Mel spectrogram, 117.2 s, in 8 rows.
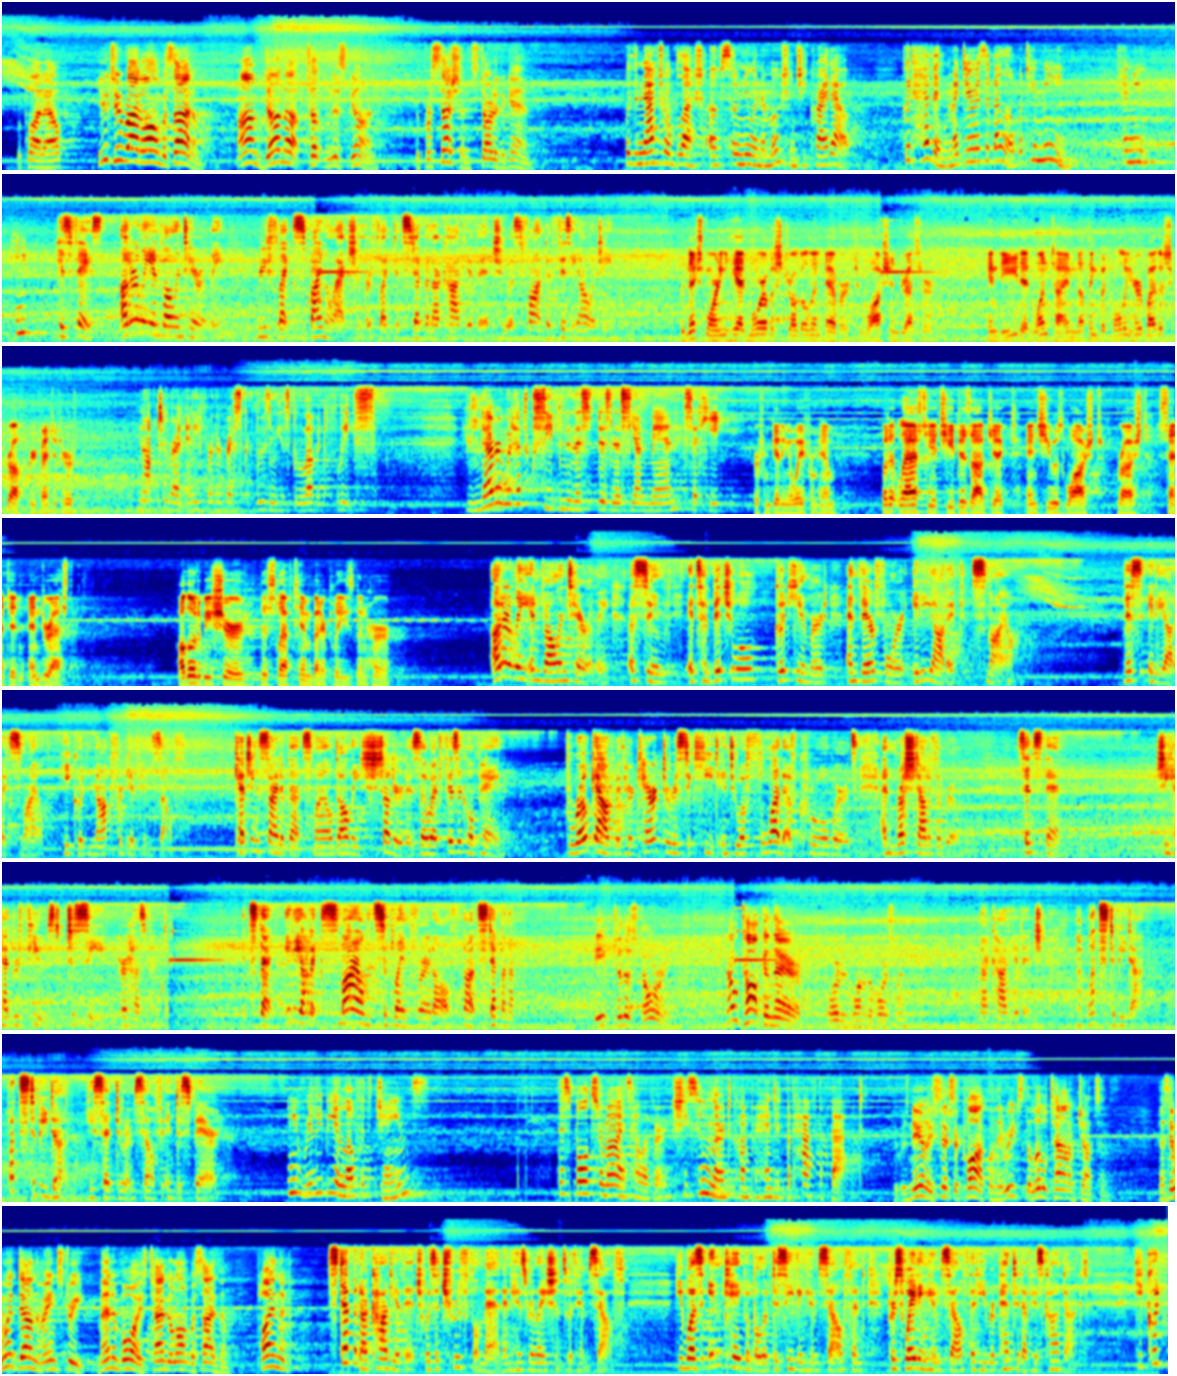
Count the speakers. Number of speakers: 5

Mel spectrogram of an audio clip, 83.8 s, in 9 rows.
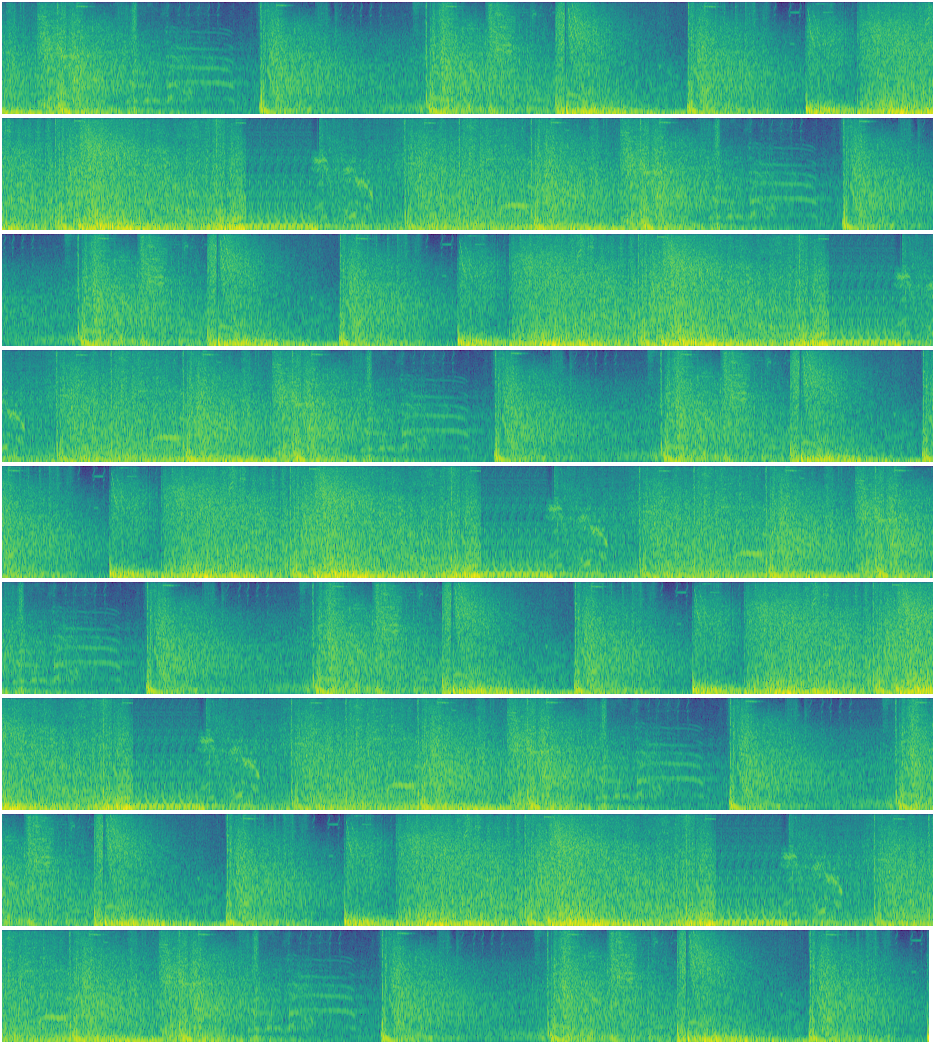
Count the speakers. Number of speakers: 0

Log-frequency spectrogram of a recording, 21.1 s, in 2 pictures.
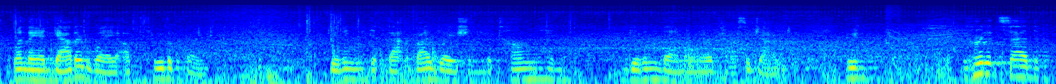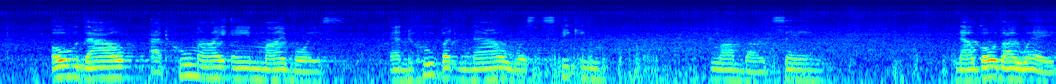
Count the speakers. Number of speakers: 1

